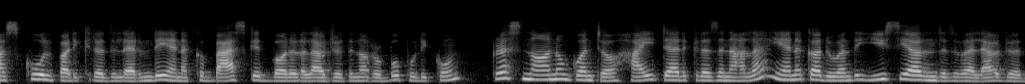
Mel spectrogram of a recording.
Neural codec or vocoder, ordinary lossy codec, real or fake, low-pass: codec, 16 kHz, 0.2 kbps, FocalCodec; none; fake; none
